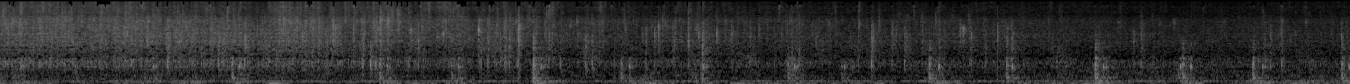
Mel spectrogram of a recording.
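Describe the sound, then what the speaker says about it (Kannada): Spring onion and coriander sizzle in hot tempering oil for prawn fried rice, a steady, dense crackle close by that lasts throughout, with faint ticking stirs and no voices. "ಸ್ವಲ್ಪ ಸ್ಪ್ರಿಂಗ್ ಆನಿಯನ್, ಸ್ವಲ್ಪ ಕೊತ್ತಂಬರಿಯನ್ನು ಒಗ್ಗರಣೆಗೆ ಹಾಕೋಣ."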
